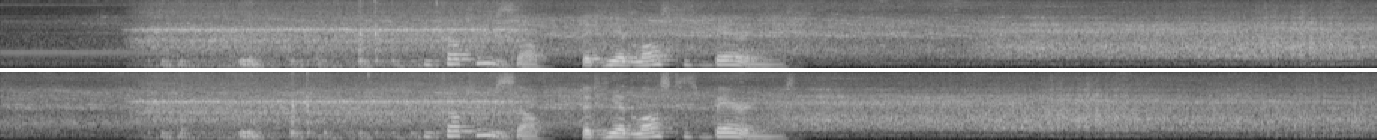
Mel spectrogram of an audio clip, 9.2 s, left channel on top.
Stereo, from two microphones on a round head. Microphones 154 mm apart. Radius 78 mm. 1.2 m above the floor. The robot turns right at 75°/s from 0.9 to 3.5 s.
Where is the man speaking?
175° left, 1.8 m; by 5.3 s 135° right, 1.8 m.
